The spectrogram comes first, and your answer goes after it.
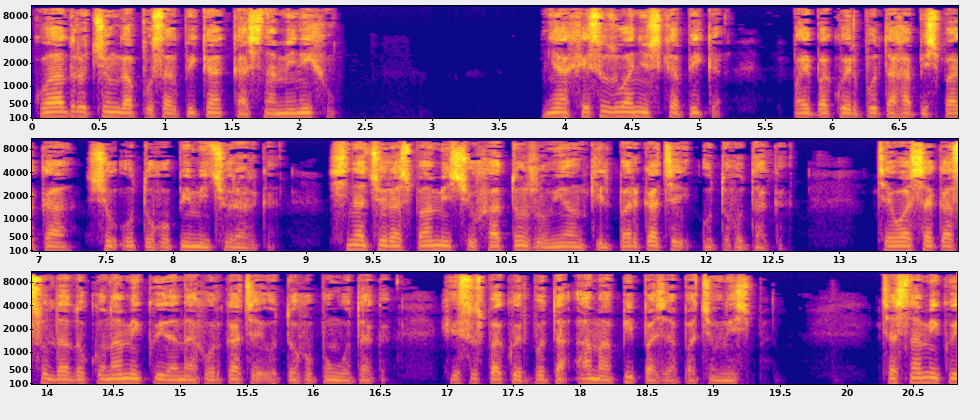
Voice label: good news quichua otovalo

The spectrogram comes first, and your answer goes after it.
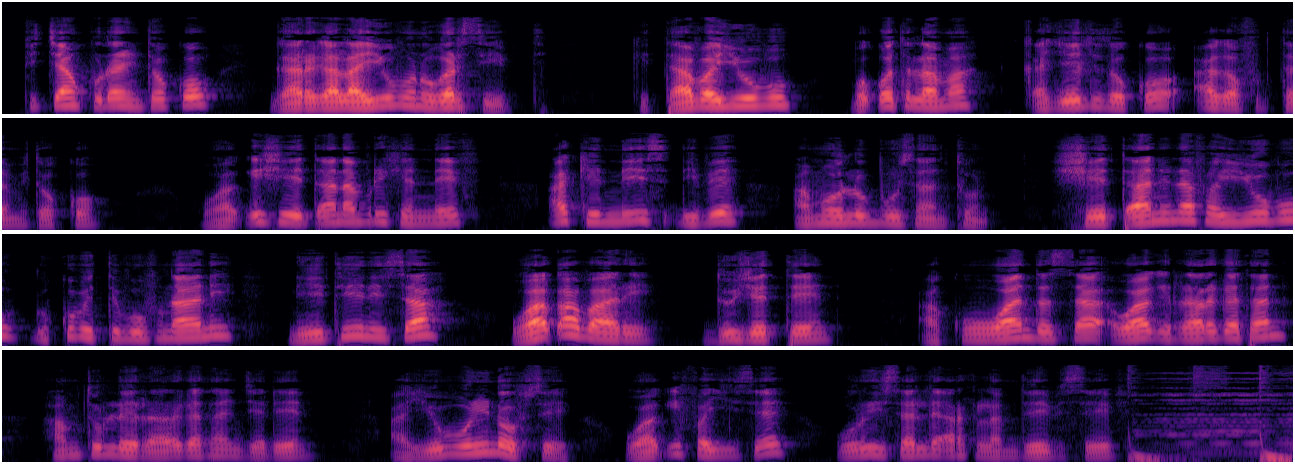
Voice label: borana sakuye

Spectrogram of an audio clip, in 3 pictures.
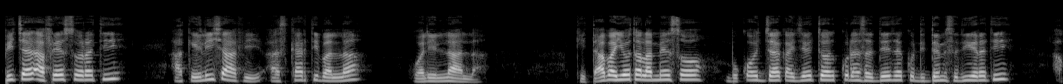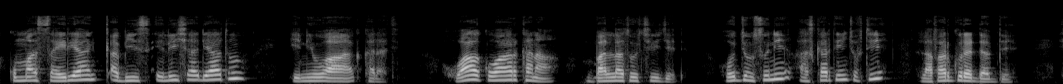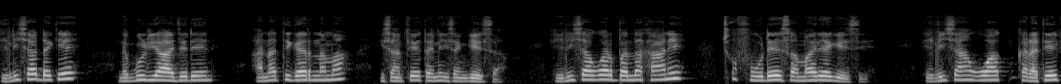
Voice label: borana sakuye; laali chaqasi jiradin 5 jilalacha waaqat; on trial for god

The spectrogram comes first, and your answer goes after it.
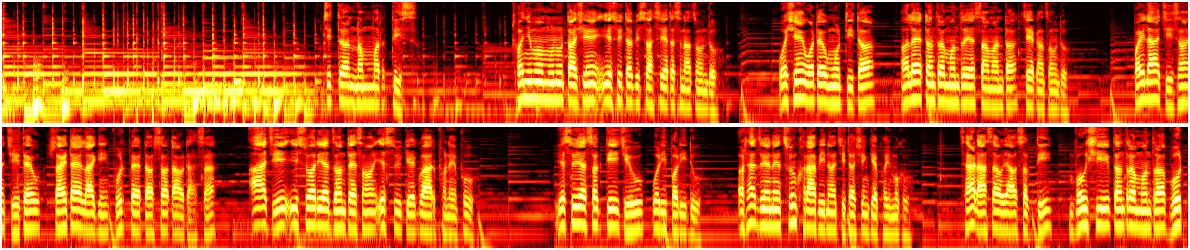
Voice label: good news newari balami

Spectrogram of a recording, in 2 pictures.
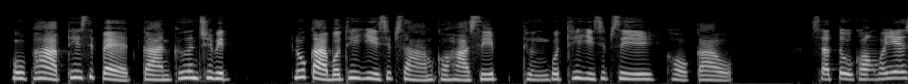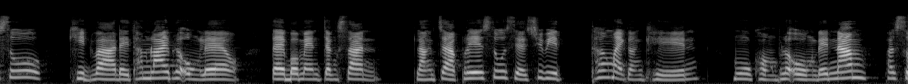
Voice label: good news thai northeastern

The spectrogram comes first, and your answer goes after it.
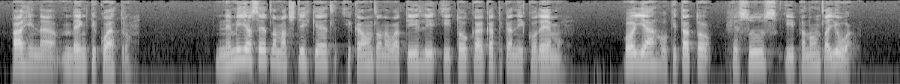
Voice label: good news, nahuatl guerrero chilapa

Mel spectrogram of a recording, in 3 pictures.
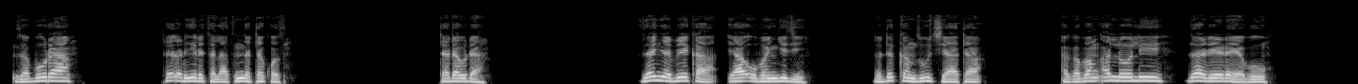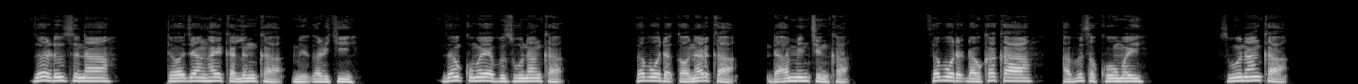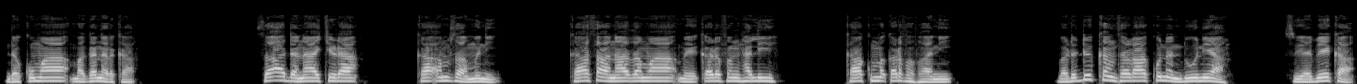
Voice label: hausa bible drama, psalms; hausa bsn nt drama

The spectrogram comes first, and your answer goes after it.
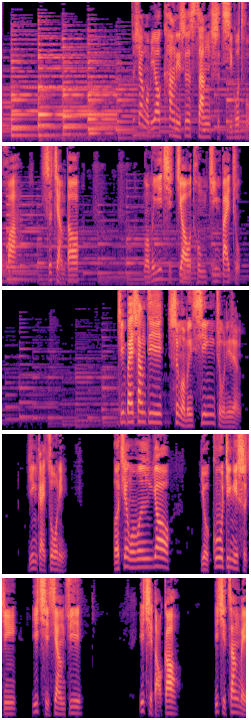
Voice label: good news shan, drama

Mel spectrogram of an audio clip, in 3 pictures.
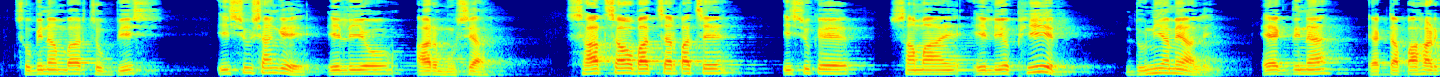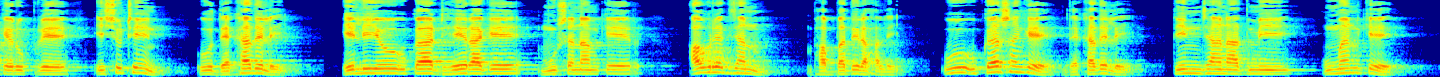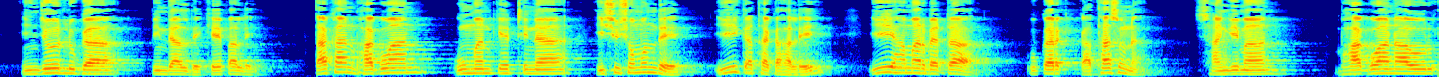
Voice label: servants of god urao, kurukh drama; bible

